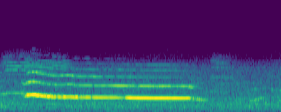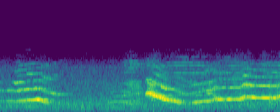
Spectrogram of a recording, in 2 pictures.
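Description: A Mudhol Hound gives long, wavering howls that slide up and down in pitch.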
